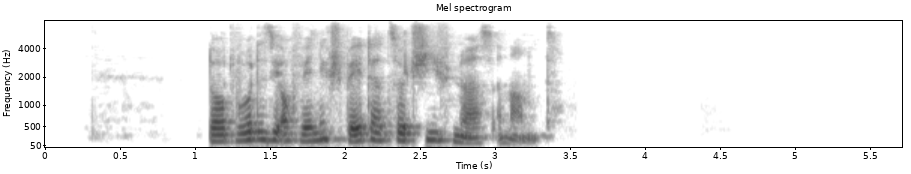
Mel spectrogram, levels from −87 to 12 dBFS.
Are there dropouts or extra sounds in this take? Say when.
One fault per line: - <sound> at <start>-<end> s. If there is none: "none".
none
